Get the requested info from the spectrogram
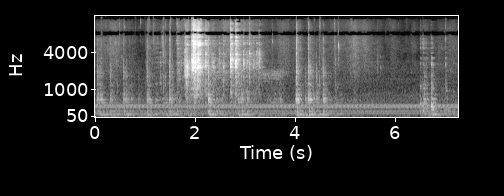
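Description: Silicone spatula stirring vegetables in water in a nonstick pan, with irregular scrapes, knocks and sloshes, the loudest about two seconds in. A glass lid is set on the pan near the end.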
